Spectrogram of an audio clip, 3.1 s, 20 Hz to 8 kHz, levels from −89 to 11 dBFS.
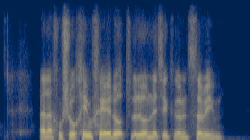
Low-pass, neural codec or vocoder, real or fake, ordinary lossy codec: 7.2 kHz; codec, 16 kHz in and 24 kHz out, 0.9 kbps, LongCat-Audio-Codec, four codebook decoder; fake; Opus, 16 kbps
